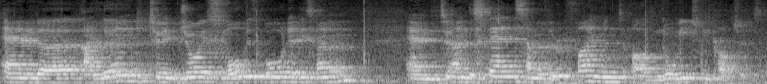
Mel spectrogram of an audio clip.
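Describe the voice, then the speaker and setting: An older man from South Africa addressing a congress as a church health director, speaking slowly and earnestly. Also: fairly high pitch, warm tone, slight background noise. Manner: slow, earnest, emphatic. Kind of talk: conference address and prayer. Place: large hall, on stage. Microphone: far camera, room mic. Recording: very echoey hall from far off.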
